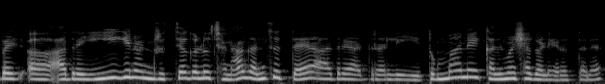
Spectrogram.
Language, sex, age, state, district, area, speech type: Kannada, female, 18-30, Karnataka, Chikkaballapur, urban, spontaneous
